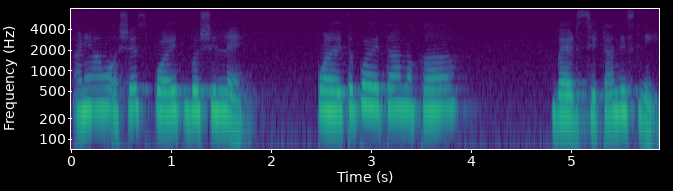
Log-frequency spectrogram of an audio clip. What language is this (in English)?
Konkani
